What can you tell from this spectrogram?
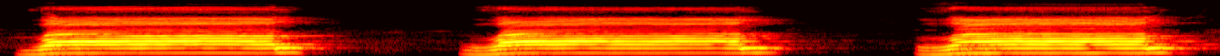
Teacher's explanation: জিহবার আগা উপরের দাঁতের আগার সাথে ঠিক একই ভাবে জাল হরফটা উচ্চারণ করতে হবে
